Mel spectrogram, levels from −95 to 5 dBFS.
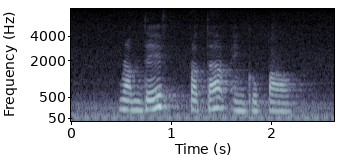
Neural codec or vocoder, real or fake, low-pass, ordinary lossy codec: none; real; none; none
